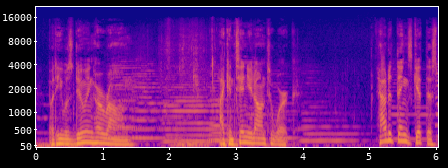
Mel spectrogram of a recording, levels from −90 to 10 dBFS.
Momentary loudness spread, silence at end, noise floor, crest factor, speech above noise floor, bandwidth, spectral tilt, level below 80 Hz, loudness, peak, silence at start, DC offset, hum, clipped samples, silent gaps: 19 LU; 0 s; -44 dBFS; 16 dB; 26 dB; 15.5 kHz; -5.5 dB/octave; -40 dBFS; -20 LUFS; -6 dBFS; 0 s; under 0.1%; none; under 0.1%; none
